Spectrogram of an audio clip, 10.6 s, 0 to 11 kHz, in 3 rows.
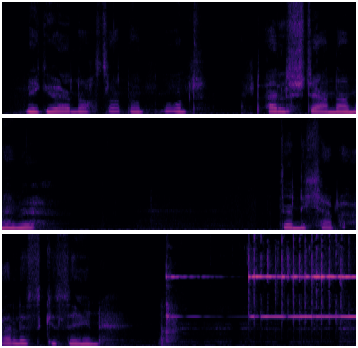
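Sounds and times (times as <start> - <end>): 
speech: 0.4 - 4.0, 6.3 - 8.3
hand bell from bedside table ringing rapidly: 8.7 - 10.6.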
